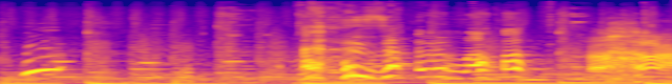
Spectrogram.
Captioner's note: laughs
